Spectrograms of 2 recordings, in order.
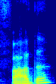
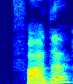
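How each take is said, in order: First: "Fada" said softly as FAH-duh, first syllable stressed; saying the word. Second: "Fada" repeated for a confused friend, clear fah-duh; repeating the word. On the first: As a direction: drop the voice on "Fada" as a quick aside. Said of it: "It's A with a little accent". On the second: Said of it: "A what?". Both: Shown as a demonstration.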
